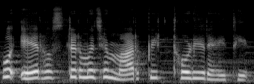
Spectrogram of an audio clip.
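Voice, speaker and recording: Brief: woman reading as a cold, teasing young husband in a storybook, mocking tone, slightly high voice. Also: moderate pace, a little mellow, faint music behind, lightly acted.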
